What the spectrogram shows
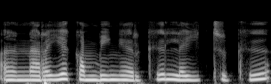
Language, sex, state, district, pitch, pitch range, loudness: Tamil, female, Tamil Nadu, Nilgiris, 205 Hz, 200-225 Hz, -12 LUFS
